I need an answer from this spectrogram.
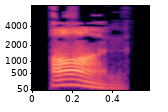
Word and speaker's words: ann: This is due to the Irish word an pronounced o-u-n or on, fulfilling both meanings.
